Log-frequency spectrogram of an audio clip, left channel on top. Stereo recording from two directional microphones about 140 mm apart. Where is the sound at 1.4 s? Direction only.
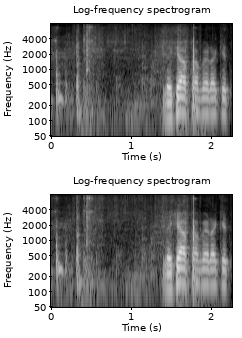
15° left (ahead or behind).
